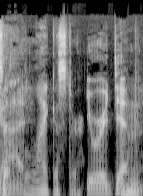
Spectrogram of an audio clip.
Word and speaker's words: Lancaster: We Oh, I pronounce forgot. it Lancaster.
